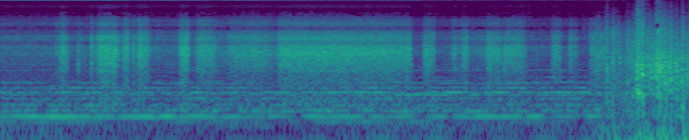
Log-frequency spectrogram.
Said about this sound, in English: A particularly loud clap of thunder rouses Albert from sleep. The house rumbles and the window panes rattle violently.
